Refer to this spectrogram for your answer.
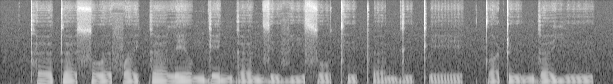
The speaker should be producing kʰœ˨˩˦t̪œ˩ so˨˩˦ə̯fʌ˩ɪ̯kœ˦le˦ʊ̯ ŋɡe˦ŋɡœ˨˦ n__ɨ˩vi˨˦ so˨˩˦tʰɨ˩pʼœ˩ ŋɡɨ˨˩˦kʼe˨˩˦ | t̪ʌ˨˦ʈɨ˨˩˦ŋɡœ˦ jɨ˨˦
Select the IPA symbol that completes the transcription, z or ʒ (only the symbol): z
